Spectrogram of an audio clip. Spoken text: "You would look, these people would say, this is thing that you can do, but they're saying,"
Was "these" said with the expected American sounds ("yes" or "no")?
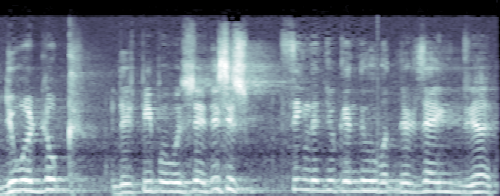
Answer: no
